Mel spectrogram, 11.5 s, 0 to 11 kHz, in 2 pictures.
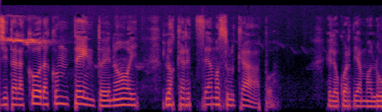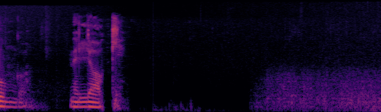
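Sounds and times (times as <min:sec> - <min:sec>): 
speech: 0:00.0 - 0:04.2, 0:04.9 - 0:07.6
rushing downpour: 0:09.6 - 0:11.4
thunder rumbling in an approaching thunderstorm: 0:09.6 - 0:11.4.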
